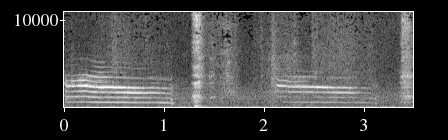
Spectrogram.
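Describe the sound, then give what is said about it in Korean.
A cat in a factory meows twice, each cry long and steady and about a second in length, separated by a brief pause, with a short sharp knock after each meow. No one speaks. “다 죽인 줄 알았는데 아직도 남아 있었네. 고양이 말이야.”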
